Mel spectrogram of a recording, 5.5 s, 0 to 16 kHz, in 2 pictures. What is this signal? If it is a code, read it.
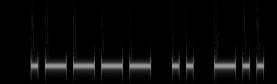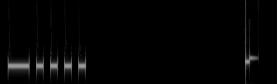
Morse code, heard as a keyed tone, about 17 wpm, 700 Hz. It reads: 1ID6
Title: Four Challenging Letter-Number Combinations 17wpm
